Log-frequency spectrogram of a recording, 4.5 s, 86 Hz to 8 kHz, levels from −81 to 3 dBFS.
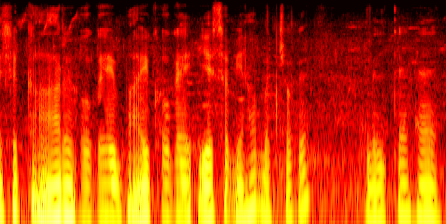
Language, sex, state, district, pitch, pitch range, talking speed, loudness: Hindi, male, Uttar Pradesh, Lucknow, 95 Hz, 90-100 Hz, 190 wpm, -17 LUFS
